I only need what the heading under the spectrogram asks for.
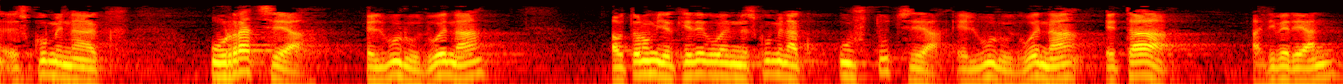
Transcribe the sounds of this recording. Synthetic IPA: e̞̰skume̞nak | urat͡se̞a̰ | e̞lβ̞uɾuðue̞na | awt̪o̞no̞miaɾkeðeɣoe̞ne̞skume̞nakust̪ut͡se̞a̰e̞lβuɾuðue̞nae̞t̪aː | ðiβ̞e̞ɾe̞an

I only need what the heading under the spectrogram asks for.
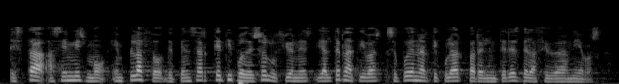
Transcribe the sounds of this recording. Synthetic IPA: e̞st̪aʔa̰simizmo̞ʔe̞mplaθo̞ðe̞pe̞nsaɾke̞t̪ipo̞ðe̞so̞luθjo̞ne̞sialt̪e̞ɾnat̪iβ̞asːe̞pwe̞ð̞e̞naɾt̪ikulaɾpaɾaelint̪eɾe̞zðe̞laθjuðaðaniaβa̰ska

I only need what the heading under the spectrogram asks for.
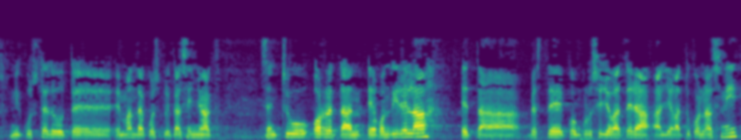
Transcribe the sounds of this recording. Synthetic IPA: nikust̪e̞ðut̪ḛmand̪ako̞esplikasiɲoak | se̞nt͡suo̞re̞t̪ane̞ɣ̞o̞nd̪iɾe̞la | e̞t̪aβe̞st̪e̞ko̞ŋklusioβat̪e̞ɾaʔaʎe̞ɣ̞at̪uko̞nazni

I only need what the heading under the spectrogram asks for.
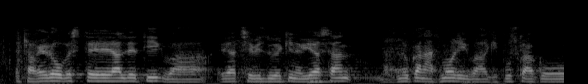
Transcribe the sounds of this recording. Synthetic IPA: e̞t̪aɣ̞e̞ɾo̞βe̞st̪e̞ald̪e̞t̪ikbaeat͡ʃe̞β̞ild̪uɾe̞kine̞ɣiasan | banewkanazmo̞ɾikbaɣipuskako̞

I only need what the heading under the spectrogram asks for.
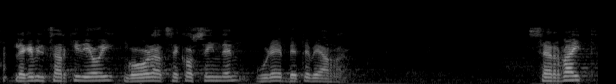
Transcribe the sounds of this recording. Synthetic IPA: le̞ɣ̞e̞βilt͡saɾkiðeo̞jɡo̞ɣo̞ɾat͡se̞ko̞sejnd̪e̞ŋɡuɾe̞βe̞t̪e̞βe̞ara̰ | se̞ɾβajt̪

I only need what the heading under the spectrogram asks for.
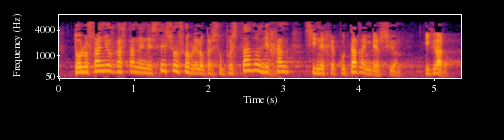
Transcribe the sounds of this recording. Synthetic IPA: t̪olo̞saɲo̞zɣast̪ane̞nesθe̞so̞so̞βɾe̞lo̞pɾe̞supwe̞st̪að̞o̞iðe̞xansine̞xe̞kut̪aɾlaimbeɾsjo̞̰n | iklaɾo

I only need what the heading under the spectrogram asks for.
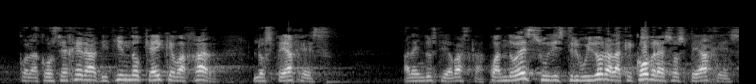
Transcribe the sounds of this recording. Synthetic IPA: ko̞nlako̞nse̞χe̞ɾaðiθje̞nd̪o̞ke̞ajke̞β̞aχaɾ | lo̞spe̞aχe̞s | alaind̪ust̪ɾjaβaskakwand̪o̞e̞sːuð̞ist̪ɾiβuið̞o̞ɾalake̞ko̞βɾae̞so̞spe̞aχe̞s

